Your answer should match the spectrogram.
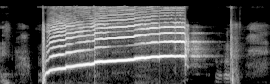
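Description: A child's very loud, high-pitched shriek held for about two seconds, rising steadily in pitch and then cutting off.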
